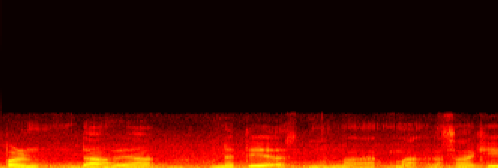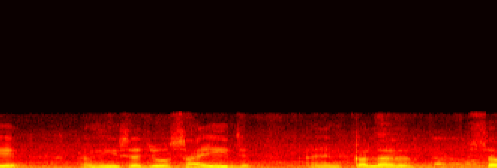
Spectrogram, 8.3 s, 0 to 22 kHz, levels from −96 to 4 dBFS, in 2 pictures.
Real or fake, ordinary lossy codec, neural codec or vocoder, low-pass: real; none; none; 7.2 kHz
